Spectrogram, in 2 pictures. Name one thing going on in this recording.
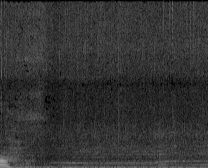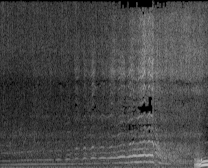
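A small model boat motor whines, rising in pitch as the boat speeds across the water.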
